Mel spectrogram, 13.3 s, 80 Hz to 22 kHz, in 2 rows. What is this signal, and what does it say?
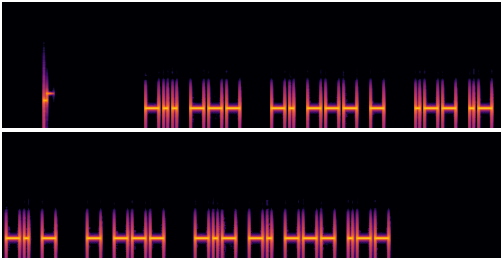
Morse code, heard as a keyed tone, about 20 wpm, 700 Hz. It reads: DO NOT WANT TO KNOW
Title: Sets of 5 Words Encore 20wpm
